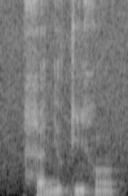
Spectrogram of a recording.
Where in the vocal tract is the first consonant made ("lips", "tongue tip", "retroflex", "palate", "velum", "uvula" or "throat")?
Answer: throat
